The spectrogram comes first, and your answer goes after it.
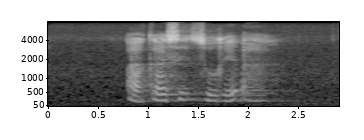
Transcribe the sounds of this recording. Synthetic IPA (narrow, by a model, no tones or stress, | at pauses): akʼasɪt͡sʼʊɣɛʔa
